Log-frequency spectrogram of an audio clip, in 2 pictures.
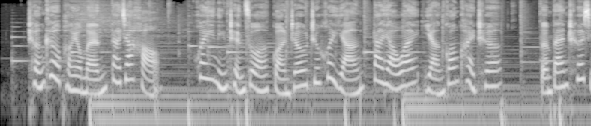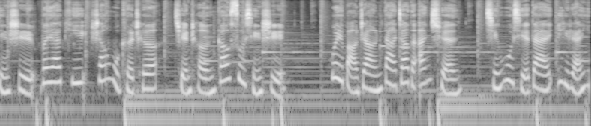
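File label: Chinese, female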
